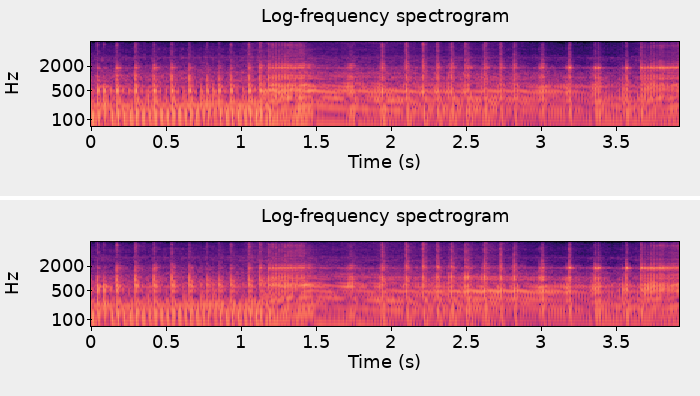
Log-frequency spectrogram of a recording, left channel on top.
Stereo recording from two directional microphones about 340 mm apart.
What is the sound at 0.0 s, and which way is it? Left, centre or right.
Motorcycle, centre.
